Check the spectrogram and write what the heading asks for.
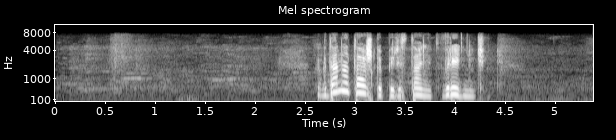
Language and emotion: Russian, positive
